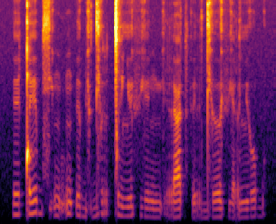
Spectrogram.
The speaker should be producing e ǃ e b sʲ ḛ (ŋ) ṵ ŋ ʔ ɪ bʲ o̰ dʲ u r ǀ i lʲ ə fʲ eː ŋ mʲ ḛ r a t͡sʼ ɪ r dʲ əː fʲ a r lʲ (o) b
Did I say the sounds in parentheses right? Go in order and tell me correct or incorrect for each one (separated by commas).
correct, correct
